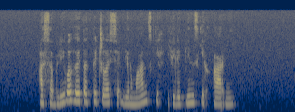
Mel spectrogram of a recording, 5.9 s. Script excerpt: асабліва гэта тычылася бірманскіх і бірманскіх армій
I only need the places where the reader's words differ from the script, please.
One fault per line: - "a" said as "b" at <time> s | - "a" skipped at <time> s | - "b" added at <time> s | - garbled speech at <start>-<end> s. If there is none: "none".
- "бірманскіх" said as "філіпінскіх" at 3.4 s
